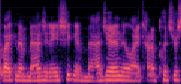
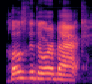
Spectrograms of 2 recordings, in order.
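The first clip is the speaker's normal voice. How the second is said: slow, loud, higher order; calling out; 4 semitones higher, 7 dB louder, slower than usual. Retold or imitated. Toshinori orders Midoriya from behind the counter, calling out. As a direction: call a drawn-out order across the room. Hidden man orders visitor out.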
